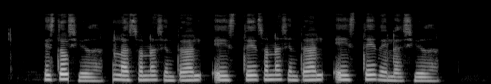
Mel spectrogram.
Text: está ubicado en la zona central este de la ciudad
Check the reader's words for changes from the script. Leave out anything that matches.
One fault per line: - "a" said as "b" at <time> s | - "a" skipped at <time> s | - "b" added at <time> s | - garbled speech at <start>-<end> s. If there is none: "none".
- "ubicado" said as "ciudad" at 0.7 s
- "zona central este" added at 2.6 s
